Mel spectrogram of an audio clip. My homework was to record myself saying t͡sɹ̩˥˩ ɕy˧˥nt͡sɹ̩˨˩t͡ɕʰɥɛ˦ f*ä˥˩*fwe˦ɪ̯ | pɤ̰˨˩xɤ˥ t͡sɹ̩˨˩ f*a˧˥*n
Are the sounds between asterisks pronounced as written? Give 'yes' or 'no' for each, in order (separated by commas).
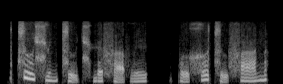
no, yes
